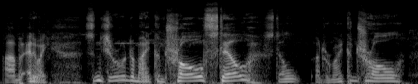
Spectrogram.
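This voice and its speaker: A man's voice: a little high, expressive, brisk, gravelly, a bit bright, heavily acted. A man playing a shy, friendly cyborg chum in an ASMR roleplay, talking in a hesitant, stammering, rambling way. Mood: playful, hypnotic. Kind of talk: personal attention ASMR roleplay.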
